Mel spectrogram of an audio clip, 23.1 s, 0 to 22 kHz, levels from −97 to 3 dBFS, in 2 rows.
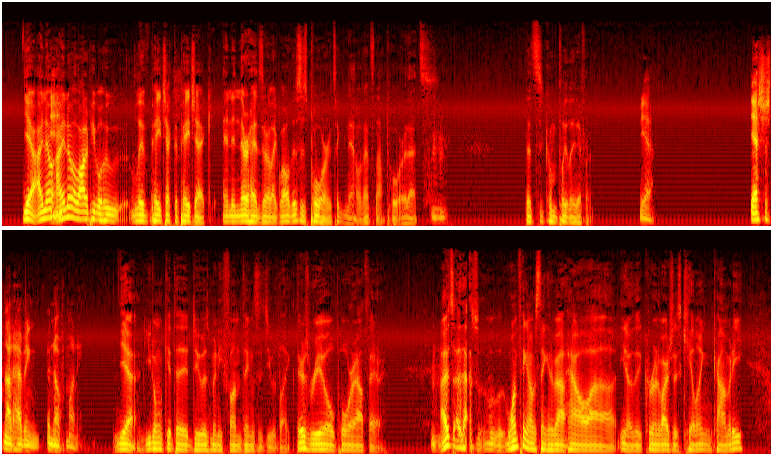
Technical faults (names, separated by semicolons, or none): mains buzz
